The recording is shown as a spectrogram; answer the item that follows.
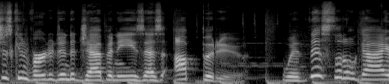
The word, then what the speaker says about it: Appule: Toriyama takes that, swaps the emphasis from the consonant to the following vowel, Appule, and it's so simple that nearly everyone agrees. This is Appule.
